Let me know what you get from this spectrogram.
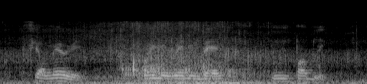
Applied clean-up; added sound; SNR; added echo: none; Vehicle; 1 dB; none.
